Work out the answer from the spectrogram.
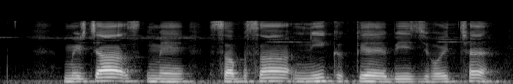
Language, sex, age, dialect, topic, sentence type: Maithili, male, 18-24, Southern/Standard, agriculture, question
